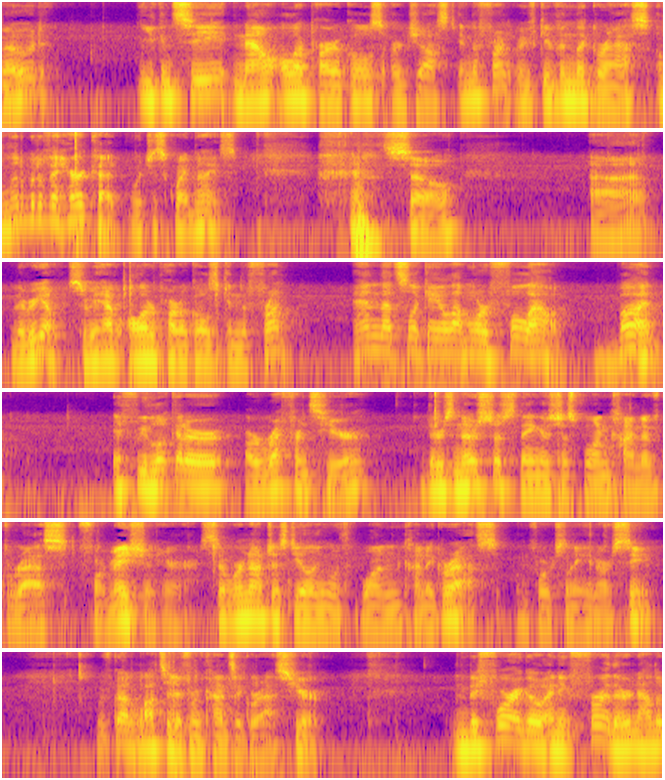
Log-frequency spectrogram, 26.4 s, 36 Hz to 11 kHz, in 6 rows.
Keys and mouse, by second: 0.9-1.6 middle drag, 2.7-3.2 middle drag, 5.4-5.9 middle drag, 6.4 shift+middle click, 7.1-7.6 middle drag, 8.7 middle click, 9.9 shift+middle drag, 15.6 shift+middle click, 18.7 shift+middle click, 23.8 middle click, 24.8-25.3 middle drag.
